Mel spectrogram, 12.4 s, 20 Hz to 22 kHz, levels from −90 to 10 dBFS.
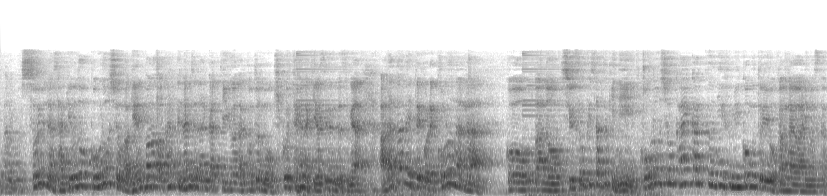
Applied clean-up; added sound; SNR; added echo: none; Keyboard (musical); 15 dB; reverberation time 0.8 s.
